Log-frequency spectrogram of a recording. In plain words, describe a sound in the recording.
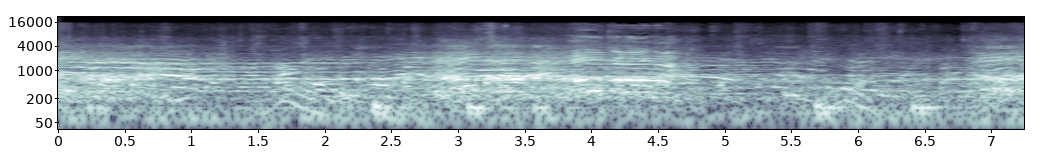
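A crowd of men and women talks and calls out close by, outdoors.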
